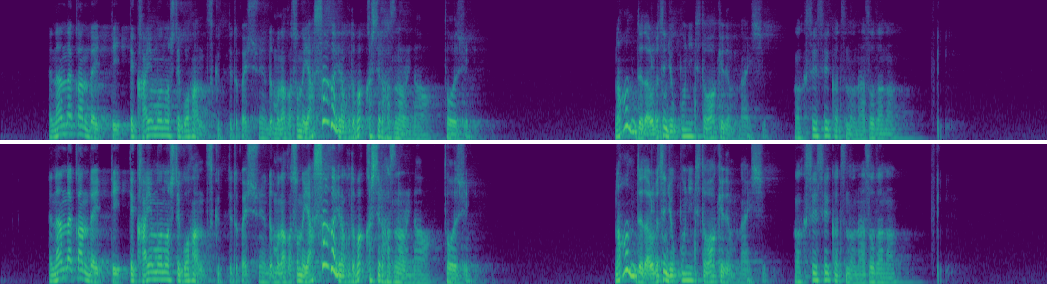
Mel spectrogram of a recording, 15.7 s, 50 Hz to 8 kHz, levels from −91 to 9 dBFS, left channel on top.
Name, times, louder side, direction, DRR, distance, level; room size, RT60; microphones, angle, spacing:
voice 1, 0.7-7.0 9.2-11.4 11.9-13.4, right 3 dB, 70° right, 10 dB, 1.0 m, -24 dB
27.5 x 23.0 x 7.0 m, 0.87 s
head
